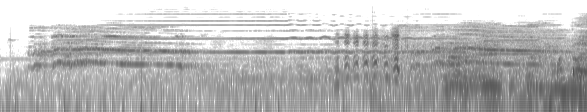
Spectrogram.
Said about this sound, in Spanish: ¡Arriba, muchachos, que ya cantaron los gallos!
